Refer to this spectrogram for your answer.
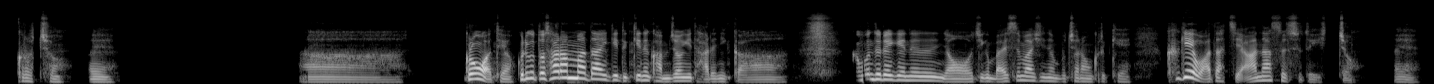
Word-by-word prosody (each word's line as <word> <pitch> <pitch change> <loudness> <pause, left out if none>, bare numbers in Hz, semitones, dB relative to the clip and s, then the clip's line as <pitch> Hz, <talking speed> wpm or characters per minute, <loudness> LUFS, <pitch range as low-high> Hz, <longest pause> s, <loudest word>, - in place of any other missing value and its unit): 그렇죠. 135 -5 -6 0.3
예. 120 -2 -6 1.8
아. 115 -1 -8 0.6
그런 250 +1 +8
것 - - +9
같아요. 125 -4 -3
그리고 275 +5 +3
또 265 - +5
사람마다 285 -3 +7
이게 210 -2 0
느끼는 200 +3 -2
감정이 160 +1 0
다르니까 115 -2 -8 0.6
그분들에게는 195 -6 +1
어 130 0 -3
지금 150 0 -5
말씀하시는 160 +2 -3
분처럼 140 0 -7
그렇게 130 0 -15 0.3
크게 300 +3 +4
와 - - +3
닿지 - - -6
않았을 190 -2 -2
수도 115 - -11
있죠. 110 -1 -10 0.4
예. 110 -2 -13
145 Hz, 270 characters per minute, -21 LUFS, 120-195 Hz, 1.8 s, 것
